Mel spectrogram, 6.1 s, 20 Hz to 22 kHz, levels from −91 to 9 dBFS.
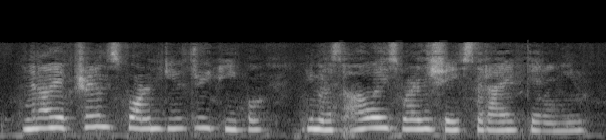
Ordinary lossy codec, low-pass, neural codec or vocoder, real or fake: AAC, 32 kbps; 7.2 kHz; codec, 16 kHz, 2 kbps, FreqCodec, larger model; fake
